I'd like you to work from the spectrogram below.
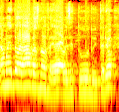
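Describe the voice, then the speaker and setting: Talking at a very fast pace with lively intonation, a man is heard with audible room echo and noticeable background noise. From Brazil, Minas Gerais (Muriaé). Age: 30s. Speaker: event organizer and photographer. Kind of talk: casual chat.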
